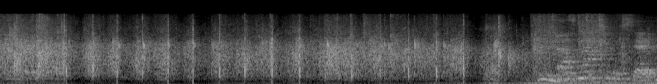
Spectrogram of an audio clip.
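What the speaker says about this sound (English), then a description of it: "So big round of applause for Heidi." Audience applause for a speaker at an assistant practitioner education event, dense and loud clapping from a room of people that carries on steadily before tapering, with some voices mixed in.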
